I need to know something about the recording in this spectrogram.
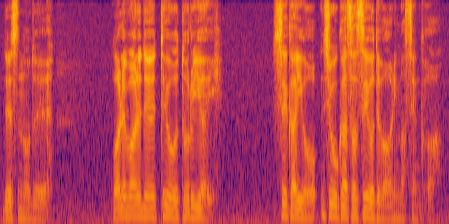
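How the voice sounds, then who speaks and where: An actor playing a calm, grandiose cult founder in an audio drama, speaking politely and preachily with deliberate phrasing. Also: male voice, medium pitch, lightly acted. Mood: calm, solemn.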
